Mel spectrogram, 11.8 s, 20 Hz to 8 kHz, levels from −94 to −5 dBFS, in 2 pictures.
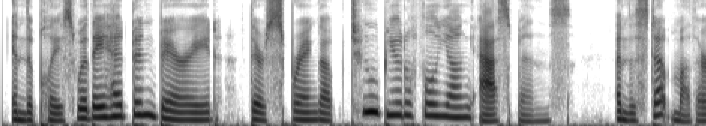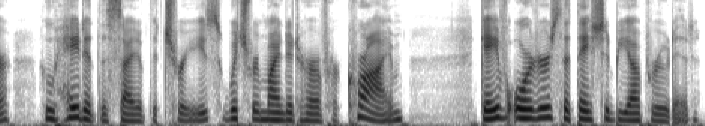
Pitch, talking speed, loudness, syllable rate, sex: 200 Hz, 195 wpm, -20 LUFS, 5.4 syllables/s, female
